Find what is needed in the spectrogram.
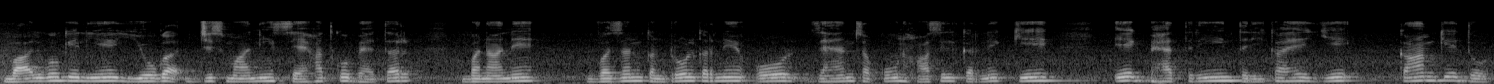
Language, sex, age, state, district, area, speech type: Urdu, male, 18-30, Delhi, East Delhi, urban, spontaneous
